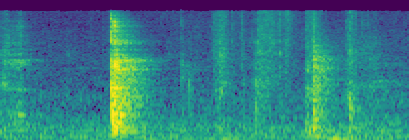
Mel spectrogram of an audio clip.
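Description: Paper banknotes being handled and separated on a tabletop: one sharp rustle about half a second in, then a few fainter rustles.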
